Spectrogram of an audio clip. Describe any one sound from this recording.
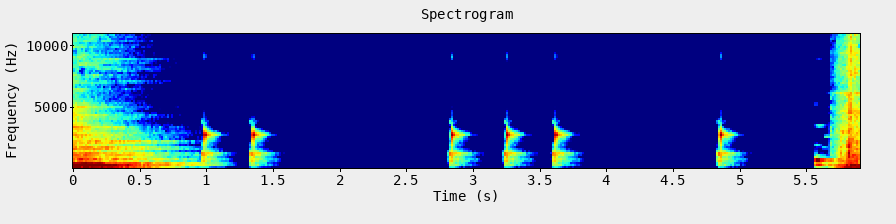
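Soft menu clicks tick several times.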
